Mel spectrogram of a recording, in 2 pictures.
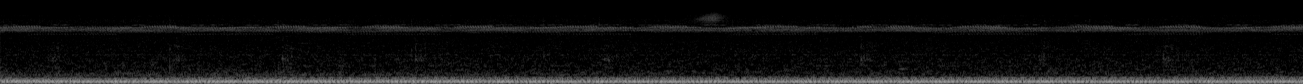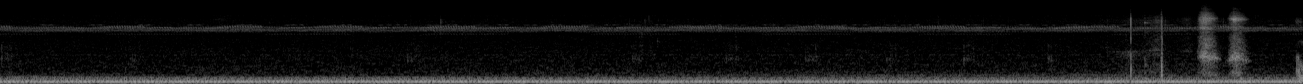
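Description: Crickets trilling steadily in one continuous high-pitched chorus over a steady low hum. A few sharp clicks near the end.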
